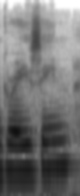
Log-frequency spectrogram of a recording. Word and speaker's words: Graesing: to me on Facebook my name is grazing um my last name is spelled g r a s i n g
